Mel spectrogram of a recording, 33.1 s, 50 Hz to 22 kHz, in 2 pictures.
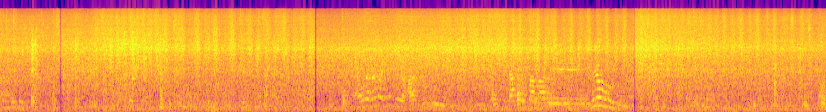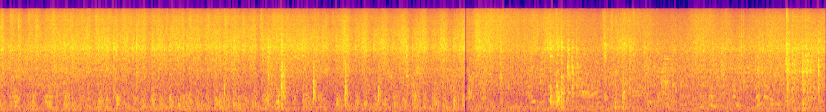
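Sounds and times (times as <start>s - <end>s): steady cooking hiss: 0.0s - 33.0s
metal utensils and pans clinking: 0.6s - 4.4s, 27.3s - 30.2s, 32.2s - 33.0s.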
